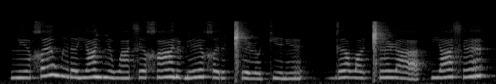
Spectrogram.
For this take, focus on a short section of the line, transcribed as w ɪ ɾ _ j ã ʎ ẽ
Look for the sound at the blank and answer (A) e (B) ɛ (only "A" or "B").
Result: B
